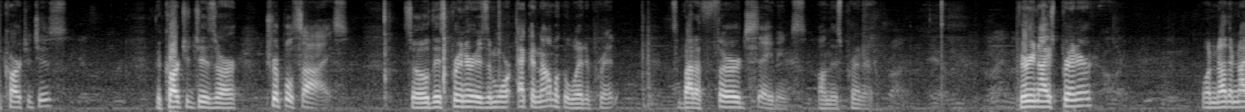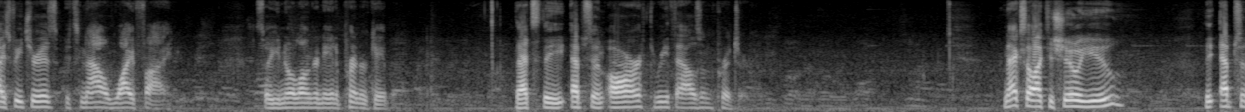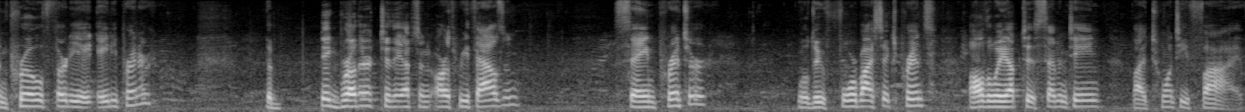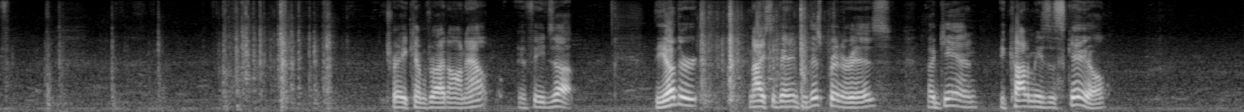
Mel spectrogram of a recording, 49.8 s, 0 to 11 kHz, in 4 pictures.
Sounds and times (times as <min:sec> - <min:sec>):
Speech: 0:00.0 - 0:37.8, 0:41.2 - 0:48.5.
